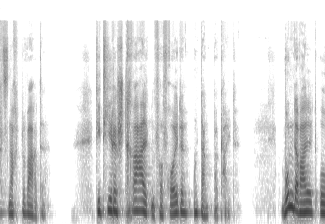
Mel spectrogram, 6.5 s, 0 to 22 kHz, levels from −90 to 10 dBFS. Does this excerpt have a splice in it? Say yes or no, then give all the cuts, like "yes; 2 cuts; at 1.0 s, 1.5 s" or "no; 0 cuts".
yes; 1 cut; at 5.5 s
